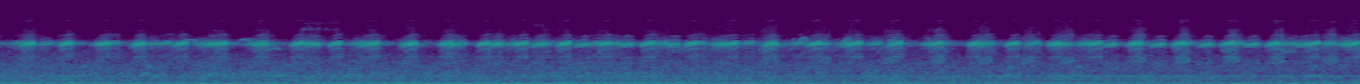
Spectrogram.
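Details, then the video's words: Frogs calling in rice paddies being readied for farming: a dense chorus of rapid, regular croaking pulses, about three per second, with a bright buzzy upper tone, over a low steady rumble. "농사준비하는 논에서 개구리 울음소리"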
